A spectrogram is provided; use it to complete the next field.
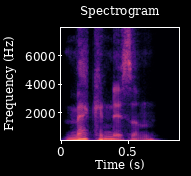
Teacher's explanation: The initial unstressed syllable is quick and soft, almost blending in. The main effort should go into articulating that clear K sound.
